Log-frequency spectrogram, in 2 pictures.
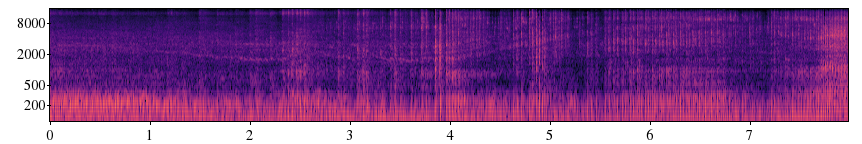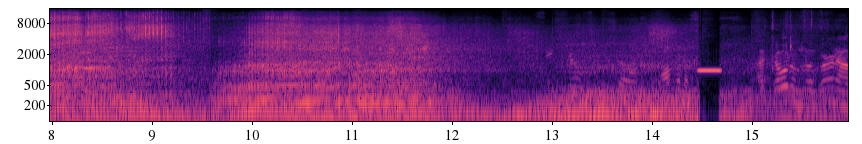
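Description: A Harley-Davidson Milwaukee 8 motorcycle with an HPI exhaust revs loudly and pulls away, its deep engine rising and falling with throttle, while people talk over it.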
